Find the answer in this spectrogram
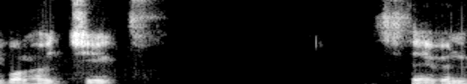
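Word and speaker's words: sechs: পাঁচের এখানে উমলাউট আছে আচ্ছা পাঁচ কে বলা হয় ফুংসলাউট আছে এখানে এরপরে ছয় কে বলা হয় জেক্স জেক্স সাত কে বলা হয় জিভেন জিভেন আট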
